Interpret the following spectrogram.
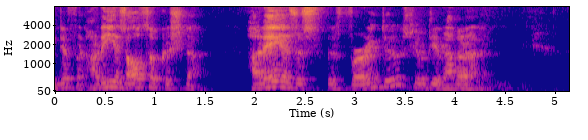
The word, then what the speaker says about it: Hare: See, sometimes we say Hare Krishna. It's not Hari. Hari is something different. Hari is also Krishna. Hare is referring to Srimati Radharani.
